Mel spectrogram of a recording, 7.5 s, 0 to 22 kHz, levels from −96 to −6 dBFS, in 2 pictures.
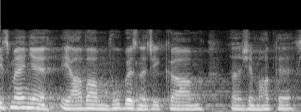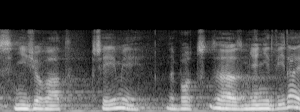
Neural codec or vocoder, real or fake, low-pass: none; real; 7.2 kHz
